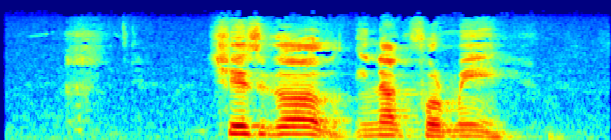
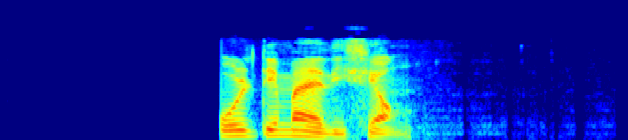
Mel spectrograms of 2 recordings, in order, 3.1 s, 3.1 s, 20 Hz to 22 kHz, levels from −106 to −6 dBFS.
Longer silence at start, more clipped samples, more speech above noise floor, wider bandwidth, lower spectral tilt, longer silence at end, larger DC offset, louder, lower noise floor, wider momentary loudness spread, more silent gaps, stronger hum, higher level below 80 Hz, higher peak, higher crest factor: second, 0.35 s vs 1.1 s; neither; second, 37 dB vs over 62 dB; first, 13.5 kHz vs 7.2 kHz; second, -2.5 dB/octave vs -4.5 dB/octave; second, 0.55 s vs 1.1 s; neither; first, -16 LUFS vs -28 LUFS; second, -53 dBFS vs under -90 dBFS; about the same, 11 LU vs 9 LU; neither; neither; first, -58 dBFS vs -78 dBFS; first, 0 dBFS vs -10 dBFS; about the same, 20 dB vs 24 dB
